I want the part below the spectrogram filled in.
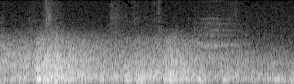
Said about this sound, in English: There's some thunder on our weather day.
